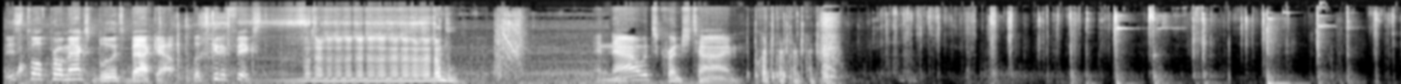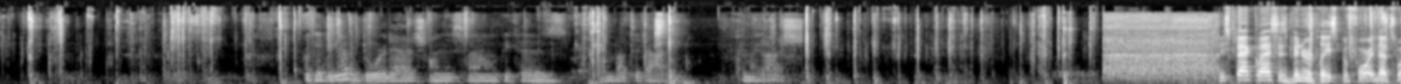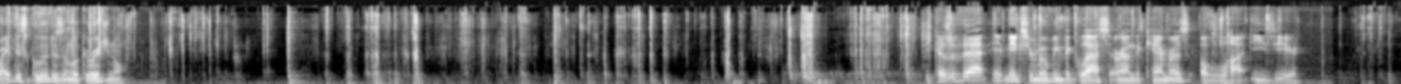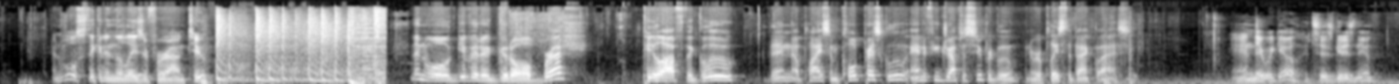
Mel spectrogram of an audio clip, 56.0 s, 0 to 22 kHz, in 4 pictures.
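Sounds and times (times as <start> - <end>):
glass cracking and snapping: 8.5 - 18.2, 21.8 - 25.0, 27.0 - 42.6.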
